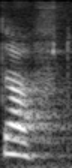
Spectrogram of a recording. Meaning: 1. field 2. playing field, sports ground 3. field, sphere
- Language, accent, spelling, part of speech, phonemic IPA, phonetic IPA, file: Armenian, Eastern Armenian, դաշտ, noun, /dɑʃt/, [dɑʃt], Hy-դաշտ.ogg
